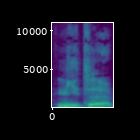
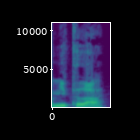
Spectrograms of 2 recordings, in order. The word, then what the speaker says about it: Митра: Слово «митра», а в отличие от принятого в Иране и потом, естественно, в европейском мире ударения, в Индии чаще, особенно в ведический период, ударение «митра», а не «митра».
